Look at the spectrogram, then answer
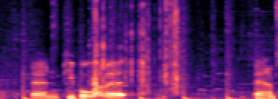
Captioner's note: crust crunches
